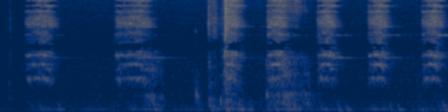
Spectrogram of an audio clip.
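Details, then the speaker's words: Uppababy Ridge stroller wheel turning with a rhythmic high scraping squeak about twice a second: dynamic handbrake adjusted too tight, so the calipers rub the brake disc, right out of the box; fix is the side adjustment screws. "And what this means is that the brakes are too tight, essentially, on the dynamic handbrake. So the calipers are touching the brake disc."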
